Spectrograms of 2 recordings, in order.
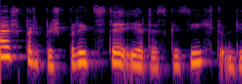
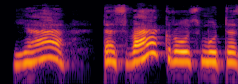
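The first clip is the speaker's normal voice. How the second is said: urgent and louder, pitched up; alarmed; 4 semitones higher, 8 dB louder than usual. A narrator's reading. Kasperl recognising Grandmother's cry for help, alarmed. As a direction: confirm it with alarm.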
